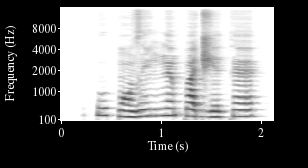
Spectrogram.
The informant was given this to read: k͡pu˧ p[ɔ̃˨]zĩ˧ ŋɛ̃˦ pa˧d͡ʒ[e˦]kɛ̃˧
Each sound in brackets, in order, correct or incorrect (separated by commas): correct, incorrect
